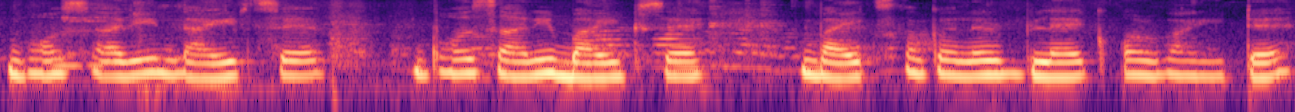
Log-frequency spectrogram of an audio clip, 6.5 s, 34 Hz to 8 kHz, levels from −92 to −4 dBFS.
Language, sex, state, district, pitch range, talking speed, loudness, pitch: Hindi, female, Rajasthan, Jaipur, 200-225 Hz, 140 wpm, -16 LUFS, 210 Hz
